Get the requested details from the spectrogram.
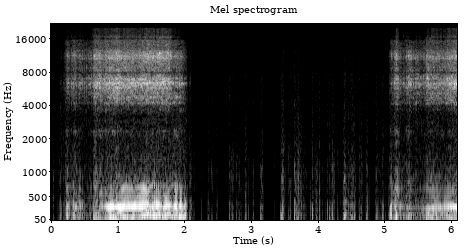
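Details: Loud rattling, buzzing inhaled snores from a sleeping adult man (husband), with a quieter breathy pause between them: ordinary snoring during sleep.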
